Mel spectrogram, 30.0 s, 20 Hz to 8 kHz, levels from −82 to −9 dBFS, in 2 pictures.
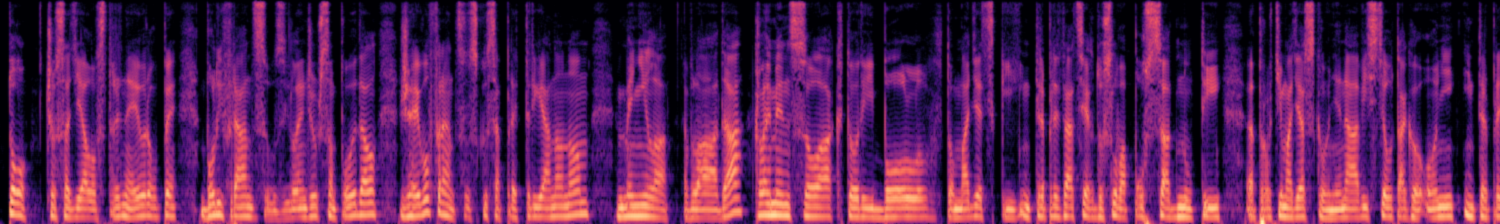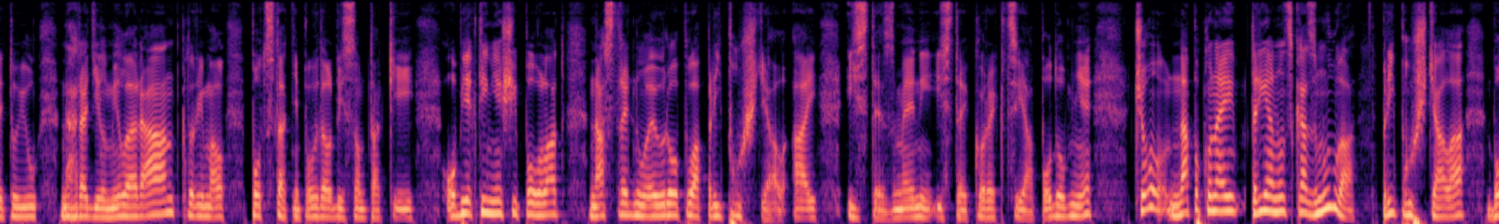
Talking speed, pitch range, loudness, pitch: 135 wpm, 120-145 Hz, -22 LUFS, 130 Hz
